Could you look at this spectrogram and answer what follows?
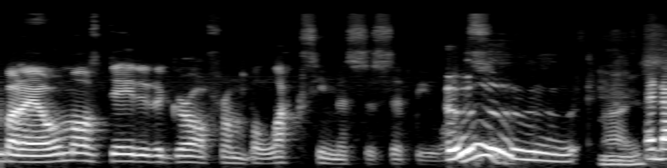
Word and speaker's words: Biloxi: I have never been, but I almost dated a girl from Biloxi, Mississippi once. Ooh. Nice. And I know you're telling the truth because you know how to pronounce Biloxi. Yep, Biloxi.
